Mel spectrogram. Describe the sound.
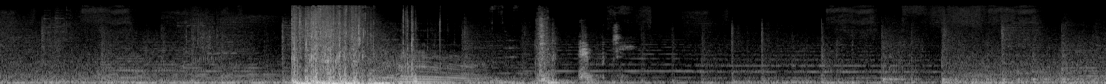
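A volley of gunfire in a video game erupts as a loud, dense burst partway through, amid other clanking game effects and crashes, with voices speaking over the action.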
